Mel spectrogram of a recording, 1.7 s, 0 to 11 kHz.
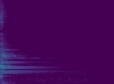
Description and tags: Metal Timbale left open 015
conga, drum, garage, god, home, kit, timbale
